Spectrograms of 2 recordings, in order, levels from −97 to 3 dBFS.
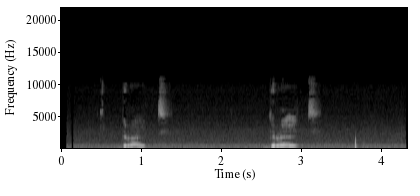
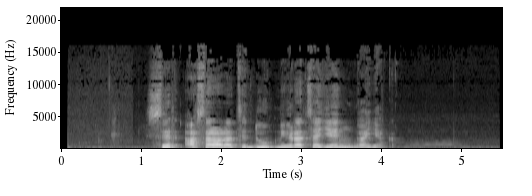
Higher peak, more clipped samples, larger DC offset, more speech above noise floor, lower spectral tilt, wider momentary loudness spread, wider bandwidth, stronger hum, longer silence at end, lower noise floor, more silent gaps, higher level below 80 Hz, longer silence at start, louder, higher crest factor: second, -18 dBFS vs -6 dBFS; neither; neither; second, 25 dB vs 31 dB; about the same, -4 dB/octave vs -5 dB/octave; first, 26 LU vs 10 LU; second, 11 kHz vs 16 kHz; neither; second, 0.65 s vs 1.35 s; first, -60 dBFS vs -55 dBFS; neither; second, -82 dBFS vs -56 dBFS; first, 0.5 s vs 0.1 s; second, -38 LUFS vs -24 LUFS; about the same, 22 dB vs 20 dB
